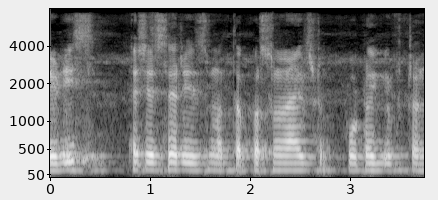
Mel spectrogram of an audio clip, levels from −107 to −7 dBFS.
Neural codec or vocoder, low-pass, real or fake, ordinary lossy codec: codec, 16 kHz, 8 kbps, FreqCodec, larger model; 7.2 kHz; fake; AAC, 48 kbps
